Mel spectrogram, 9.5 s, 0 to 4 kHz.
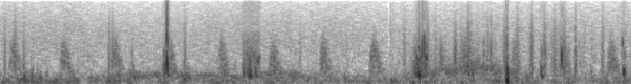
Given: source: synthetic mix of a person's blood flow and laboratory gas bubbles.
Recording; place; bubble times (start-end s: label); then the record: Doppler ultrasound of blood flow; subclavian vein
2.43-2.56 s: bubbles
3.64-3.91 s: bubbles
6.21-6.43 s: bubbles
8.11-8.17 s: bubbles
8.40-8.47 s: bubbles
9.32-9.40 s: bubbles
From the record:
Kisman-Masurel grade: 122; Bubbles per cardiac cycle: 1 to 2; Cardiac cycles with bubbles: 10 to 50%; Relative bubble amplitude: moderate (0.250 to 0.450); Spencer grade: 2 (many but less than half of the cardiac periods contain bubble signals, singularly or in groups); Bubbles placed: anywhere in the cardiac cycle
